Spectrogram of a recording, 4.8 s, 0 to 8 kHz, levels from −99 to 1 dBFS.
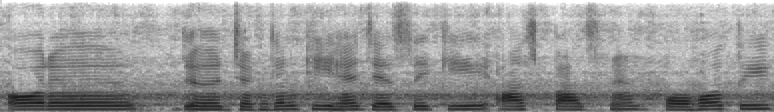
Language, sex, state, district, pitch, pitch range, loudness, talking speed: Hindi, female, Chandigarh, Chandigarh, 230 Hz, 215-235 Hz, -15 LUFS, 150 wpm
